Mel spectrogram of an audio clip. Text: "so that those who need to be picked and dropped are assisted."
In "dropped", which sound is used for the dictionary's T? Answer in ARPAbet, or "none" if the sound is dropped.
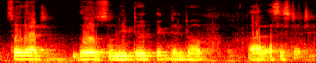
none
